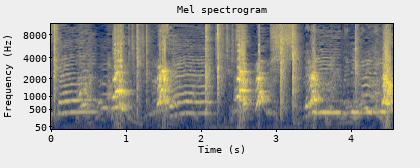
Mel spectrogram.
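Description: A pet dog gives repeated short, excited barks and yips in several bursts, close by and loud, mixed with a person's lively talking.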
